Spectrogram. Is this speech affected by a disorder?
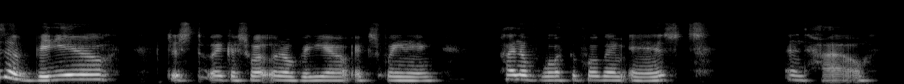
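Yes: cerebral palsy; from birth, affects walking, walker, wheelchair, sometimes cane.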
